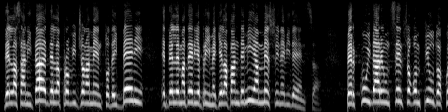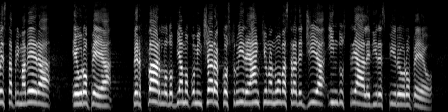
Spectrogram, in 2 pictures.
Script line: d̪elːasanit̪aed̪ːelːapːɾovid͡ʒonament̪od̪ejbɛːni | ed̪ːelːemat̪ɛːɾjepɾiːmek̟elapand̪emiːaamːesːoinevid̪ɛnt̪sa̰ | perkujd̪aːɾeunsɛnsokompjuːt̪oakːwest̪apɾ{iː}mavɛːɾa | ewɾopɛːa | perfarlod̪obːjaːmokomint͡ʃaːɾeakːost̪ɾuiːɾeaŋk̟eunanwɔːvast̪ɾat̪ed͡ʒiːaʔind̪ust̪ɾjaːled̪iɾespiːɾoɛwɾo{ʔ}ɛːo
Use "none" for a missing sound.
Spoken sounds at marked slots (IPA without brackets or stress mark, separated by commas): i, p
